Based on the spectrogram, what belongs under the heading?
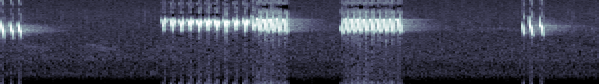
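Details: European greenfinch, wild bird, delivering loud rapid trills, one longer run of pulses followed by a buzzier stretch, then another trill and a short double note, with clear silences between.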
